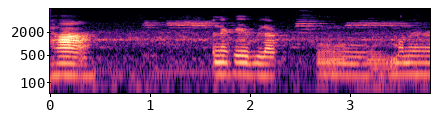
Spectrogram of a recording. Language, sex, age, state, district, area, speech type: Assamese, female, 60+, Assam, Golaghat, urban, spontaneous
